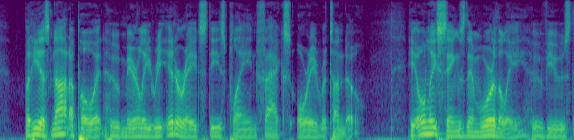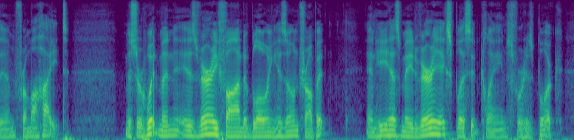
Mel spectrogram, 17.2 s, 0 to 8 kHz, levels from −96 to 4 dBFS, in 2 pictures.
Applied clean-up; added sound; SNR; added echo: none; none; none; none.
